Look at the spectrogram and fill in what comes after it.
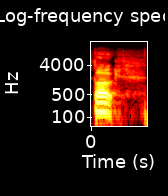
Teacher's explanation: And I'm just releasing that T lightly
